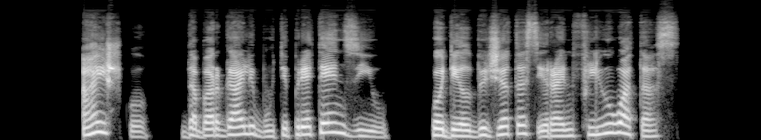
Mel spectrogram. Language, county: Lithuanian, Panevėžys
